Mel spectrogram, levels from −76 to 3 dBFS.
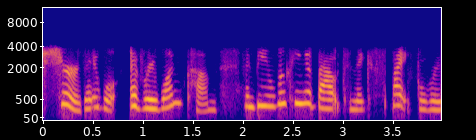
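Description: Throughout, the speech passes through a G.729 codec, likely G.729A at 8 kbit/s, modelling the voice with a filter and sparse pulses, leaving it rough, synthetic, and confined to 200 Hz–3.7 kHz.

From 0.48 to 0.60 s, packet loss concealed by the speech codec: about 20 ms of audio went missing, fitting one lost packet, and the decoder extrapolated, producing a fading smear with weak, distorted recovery.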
